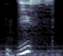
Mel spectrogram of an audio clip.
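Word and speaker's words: dix: ديس الاكس هنا هو تدينا صوت الاس. ديس دو ديس.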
